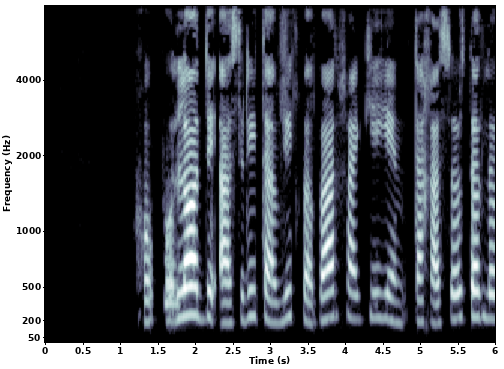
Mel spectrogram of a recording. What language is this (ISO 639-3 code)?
pus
